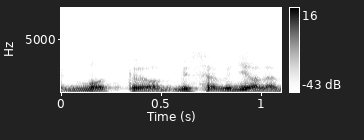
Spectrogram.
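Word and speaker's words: Mothern: Mottern, c'est l'alsacien, donc le TH, ça s'écrit TH, mais ça ne se prononce pas comme l'anglais, c'est pas Mother, c'est Mottern, mais ça veut dire la même chose, c'est la mer.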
